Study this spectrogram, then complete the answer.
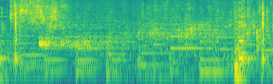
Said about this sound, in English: The term soda jerk comes from a fountain server needing to pull, or jerk, a small lever in order to pour the soda.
